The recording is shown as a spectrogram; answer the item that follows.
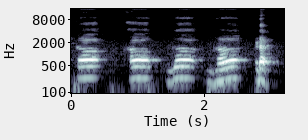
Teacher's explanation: जब भी आप बोलने का प्रयास करें क, ख, ग, घ, ढ, जब आप उसको बोलते हैं तो अगर ड़ को आप छोड़ दें तो कहीं भी आपकी जुबान का जो प्रयोग है वो बिल्कुल कम हो रहा है, केवल गले से आपकी आवाज़ निकल रही है। ड़ नासिके में आता है, इसलिए थोड़ा सा जुबान का प्रयोग, आपको जीवा का प्रयोग करना पड़ता है। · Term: कंठे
